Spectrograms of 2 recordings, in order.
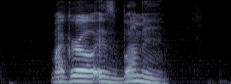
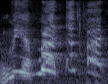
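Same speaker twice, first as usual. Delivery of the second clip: laughing; 4 dB quieter than usual. Retold or imitated. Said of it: "people gonna be like".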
